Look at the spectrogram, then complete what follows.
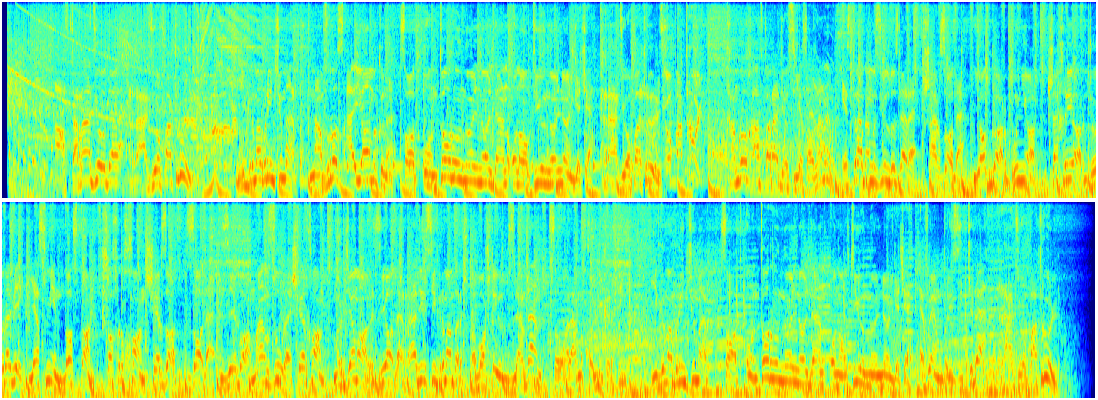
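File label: Uzbek General; GoLocalise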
